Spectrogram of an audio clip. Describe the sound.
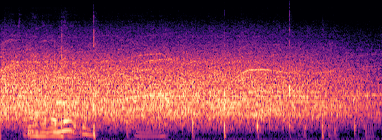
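An audience claps in a steady, dense wash of applause that holds for several seconds and eases slightly toward the end, with a man's voice briefly audible underneath.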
